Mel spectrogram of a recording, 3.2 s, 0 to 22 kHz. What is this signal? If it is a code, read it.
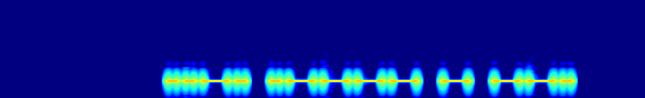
Morse code, heard as a keyed tone, about 28 wpm, 700 Hz. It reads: F1TG
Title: DXCC-100 Call Signs - 4 Characters - 28wpm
